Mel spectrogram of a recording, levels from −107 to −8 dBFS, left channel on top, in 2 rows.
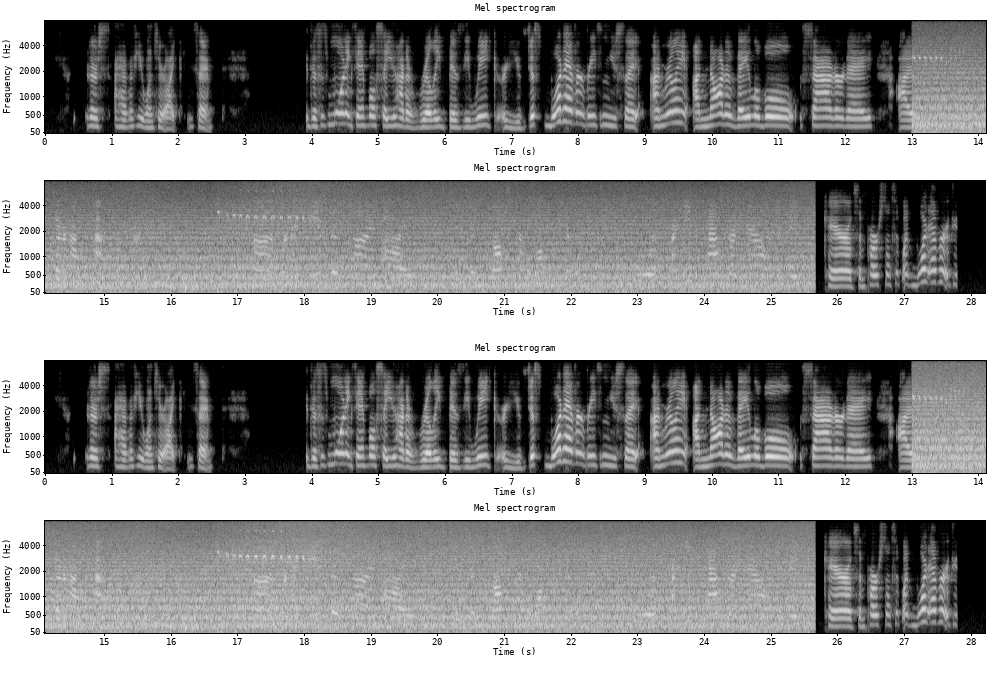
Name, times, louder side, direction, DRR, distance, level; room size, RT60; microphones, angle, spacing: voice 1, 0.6-2.5 3.9-13.2 14.1-15.7 17.2-19.8 20.2-22.2 22.9-25.5 25.8-27.8, right 2 dB, 20° right, 5.8 m, -33 dB
Ocean, 13.0-25.7, right 3 dB, 35° right, 2.7 m, -28 dB
open air
head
